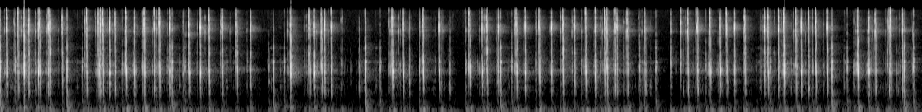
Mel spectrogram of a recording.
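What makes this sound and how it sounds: A cream full-size mechanical keyboard with plastic keycaps on a solid plastic case is typed on rapidly with fingertips and medium-length nails. The sound is a dense run of short, bright clacks with little low end and almost no ring, broken by a few brief pauses.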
